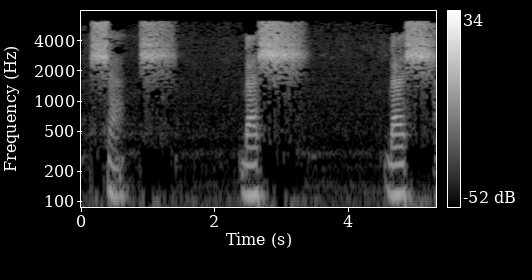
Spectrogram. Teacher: menyebarnya aliran nafas di antara lidah dengan langit-langit, antara lidah dengan langit-langit ke berbagai penjuru. Ya, karena menyempitnya tengah lidah dengan langit-langit sehingga menyebar udara ke depan ke seluruh penjuru. · Term: tafashi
